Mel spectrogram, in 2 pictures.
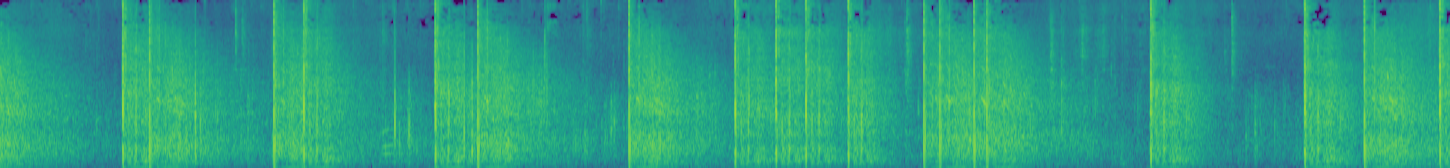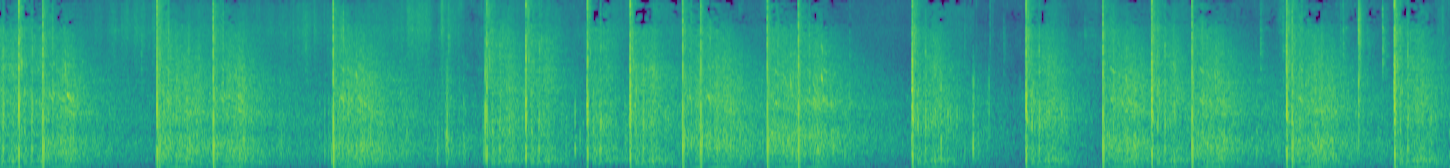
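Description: Röder Alpha Centauri compound fireworks cake firing shot after shot, about one aerial break a second. Each break is a sharp bang that trails off over a second or so, with a brief pause about halfway through.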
